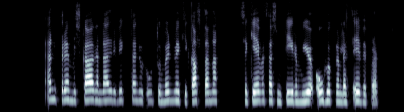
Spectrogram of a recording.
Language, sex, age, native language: Icelandic, female, 40-49, Icelandic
